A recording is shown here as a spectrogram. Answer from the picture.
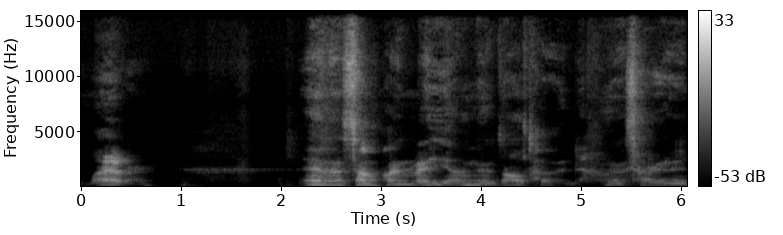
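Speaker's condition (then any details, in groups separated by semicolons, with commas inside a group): Brain injury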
